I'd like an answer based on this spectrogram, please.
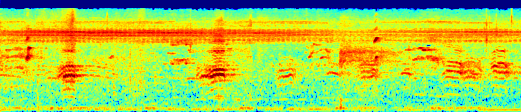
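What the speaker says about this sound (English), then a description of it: "That's a young currawong." A young currawong, a rainforest bird whose eye has not yet turned fully yellow, gives several short calls at moderate distance, repeated irregularly over a low background hum.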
